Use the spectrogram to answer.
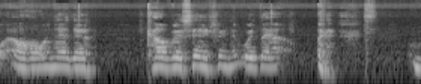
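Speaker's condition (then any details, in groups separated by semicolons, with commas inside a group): Cerebral palsy; uses wheelchair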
